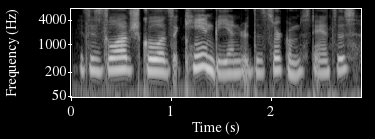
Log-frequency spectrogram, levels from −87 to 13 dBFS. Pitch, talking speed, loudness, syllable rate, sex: 220 Hz, 205 wpm, -16 LUFS, 5.9 syllables/s, female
